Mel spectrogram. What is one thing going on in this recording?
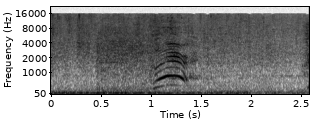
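A man shouts from a distance.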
